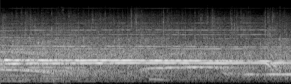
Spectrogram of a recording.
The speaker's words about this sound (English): Friends, let's first clap again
